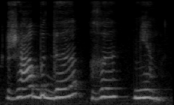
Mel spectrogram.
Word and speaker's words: жабдығымен: Буква «ы» читается очень и очень коротко, в отличие от русской версии. И как же научиться читать букву «г» с черточкой посередине? На самом деле тоже очень и очень просто. Нужно тоже откашляться через букву «г» или отхаркнуться. Жабдығымен.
